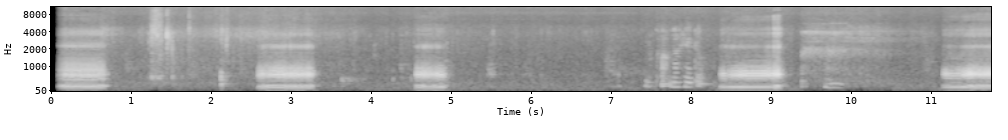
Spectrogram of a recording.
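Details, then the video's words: A contented Shih Tzu mother snores with her four five-day-old Mal-shi puppies. Loud, rough nasal snores come every two to three seconds, with quiet pauses between them, indoors in a small room. "Snoring mummy dog!"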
